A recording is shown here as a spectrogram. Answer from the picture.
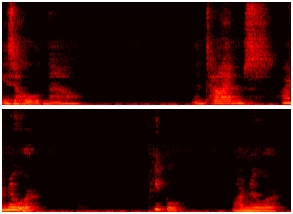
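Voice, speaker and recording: A woman puts on a wheezy character voice with a fairly low pitch and a weary tone. She goes at a very slow pace, with long, frequent pauses and big swings in loudness. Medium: read story. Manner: weary, slow.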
